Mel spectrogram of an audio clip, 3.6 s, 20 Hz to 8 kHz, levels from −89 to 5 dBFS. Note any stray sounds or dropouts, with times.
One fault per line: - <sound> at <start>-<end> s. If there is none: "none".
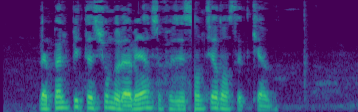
- dropout at 1.9-1.9 s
